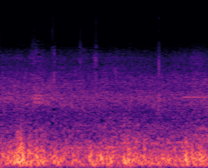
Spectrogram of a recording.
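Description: Steady, low rumbling background noise of a railway station, with some wind or handling noise on the microphone.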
